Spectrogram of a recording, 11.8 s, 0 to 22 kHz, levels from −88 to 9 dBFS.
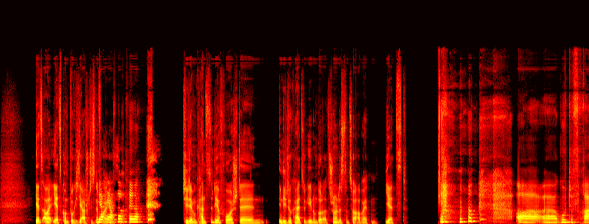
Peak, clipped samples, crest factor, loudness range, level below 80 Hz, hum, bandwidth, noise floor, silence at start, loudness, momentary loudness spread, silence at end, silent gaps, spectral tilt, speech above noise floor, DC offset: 0 dBFS; under 0.1%; 18 dB; 5 LU; -66 dBFS; none; 17.5 kHz; -45 dBFS; 0.1 s; -18 LUFS; 12 LU; 0 s; 3.41-3.65 s, 5.53-5.57 s, 8.29-8.75 s; -4.5 dB/octave; 28 dB; under 0.1%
